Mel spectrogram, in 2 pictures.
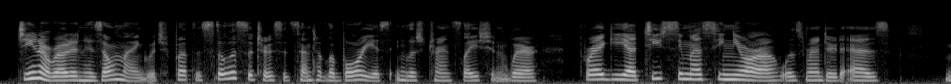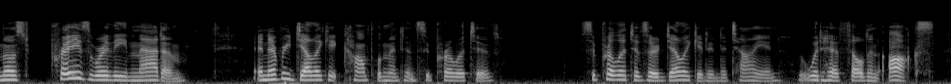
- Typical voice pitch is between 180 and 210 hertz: Yes, high, 190 Hz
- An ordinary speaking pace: No, slow, 125 wpm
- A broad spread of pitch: No, average, 3.2 semitones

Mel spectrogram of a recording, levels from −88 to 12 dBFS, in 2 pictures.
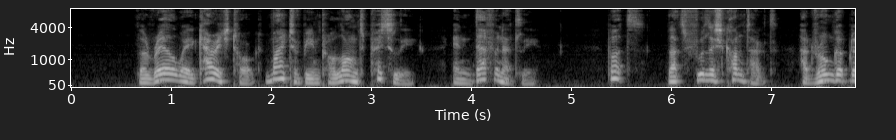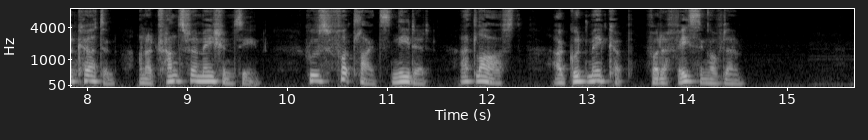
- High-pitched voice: No, medium, 145 Hz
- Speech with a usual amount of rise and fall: No, wide, 7.0 semitones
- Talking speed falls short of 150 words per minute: Yes, average, 140 wpm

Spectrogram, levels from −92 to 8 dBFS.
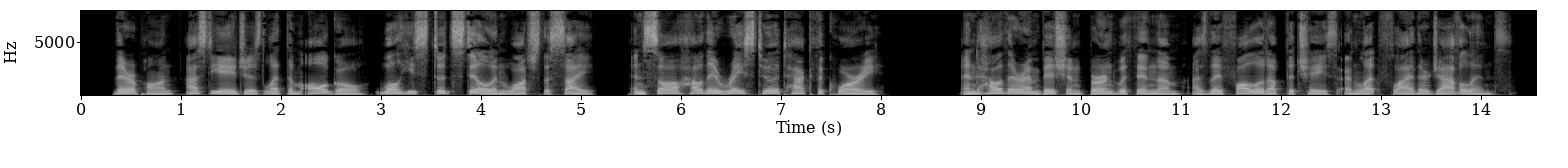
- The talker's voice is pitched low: No, medium, 155 Hz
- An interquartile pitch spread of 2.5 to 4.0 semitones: Yes, average, 3.1 semitones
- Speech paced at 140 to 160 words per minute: No, average, 170 wpm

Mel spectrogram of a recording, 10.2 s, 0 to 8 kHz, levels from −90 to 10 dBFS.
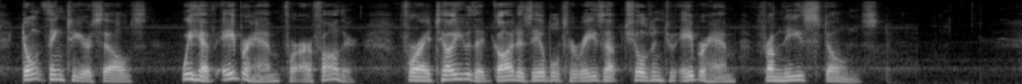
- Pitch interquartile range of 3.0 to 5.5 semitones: Yes, average, 4.5 semitones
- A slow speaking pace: No, average, 165 wpm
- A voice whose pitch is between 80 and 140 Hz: Yes, low, 135 Hz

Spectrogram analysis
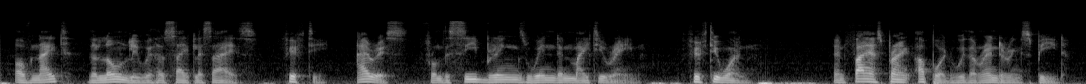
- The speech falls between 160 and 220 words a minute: Yes, average, 165 wpm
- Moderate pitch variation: Yes, average, 3.7 semitones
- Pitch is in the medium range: No, very low, 95 Hz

